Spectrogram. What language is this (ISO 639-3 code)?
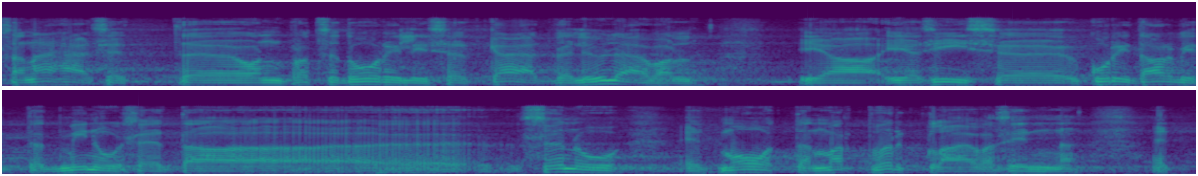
est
